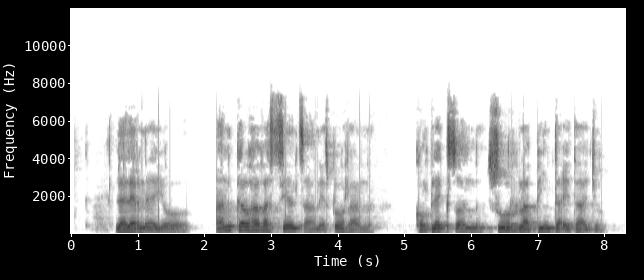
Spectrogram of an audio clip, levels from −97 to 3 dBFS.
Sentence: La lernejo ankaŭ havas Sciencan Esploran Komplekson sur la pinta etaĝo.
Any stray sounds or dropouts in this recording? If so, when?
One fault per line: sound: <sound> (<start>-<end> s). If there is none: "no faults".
no faults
